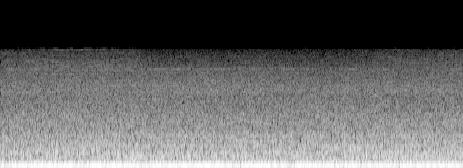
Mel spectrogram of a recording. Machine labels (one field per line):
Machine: fan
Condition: abnormal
